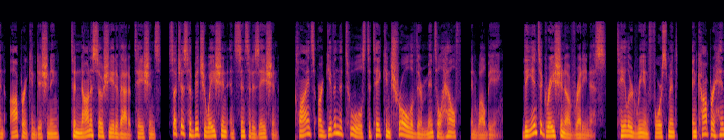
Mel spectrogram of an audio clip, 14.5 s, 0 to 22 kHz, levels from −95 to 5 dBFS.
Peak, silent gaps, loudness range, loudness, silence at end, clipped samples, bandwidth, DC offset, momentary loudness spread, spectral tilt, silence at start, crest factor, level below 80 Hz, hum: -6 dBFS; 10.14-10.37 s; 2 LU; -21 LUFS; 0 s; under 0.1%; 11.5 kHz; under 0.1%; 8 LU; -6 dB/octave; 0 s; 16 dB; -46 dBFS; none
